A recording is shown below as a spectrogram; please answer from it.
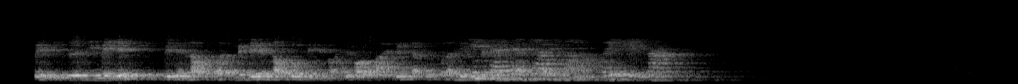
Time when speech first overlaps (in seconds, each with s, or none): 4.5 s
